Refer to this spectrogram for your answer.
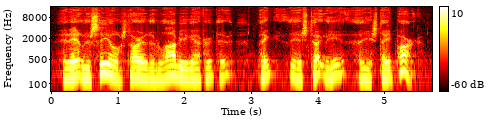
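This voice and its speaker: This man has a fairly high pitch and a dark, mellow tone that is somewhat breathy. He talks at a moderate pace with ordinary pitch variation. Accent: Southern US. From US South, Florida (Gainesville). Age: 80s+. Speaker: former state legislator. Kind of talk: interview. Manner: halting.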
